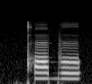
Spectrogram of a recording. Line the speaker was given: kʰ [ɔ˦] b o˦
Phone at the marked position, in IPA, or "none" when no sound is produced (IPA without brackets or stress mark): ɔ˦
